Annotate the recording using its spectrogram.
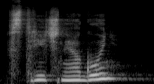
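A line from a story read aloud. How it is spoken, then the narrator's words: Quiet question. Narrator (Russian): тихо поинтересовался он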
